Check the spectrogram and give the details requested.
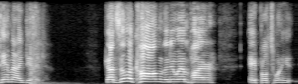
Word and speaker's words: Godzilla x Kong: or whatever um and the X is not pronounced it's just just put there for a like like a as a symbol doesn't mean anything so it's not Godzilla X Kong it's just Godzilla Kong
